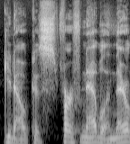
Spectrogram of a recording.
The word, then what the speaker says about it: Svirfneblin: Svirfneblin. Yeah. Yep. It's like Only it's reason- like Yeah, only. it's like Nerf nibbling.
